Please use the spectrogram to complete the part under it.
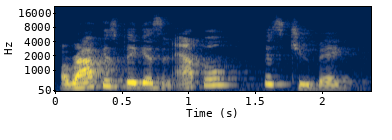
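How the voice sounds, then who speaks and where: Animated woman reading to children. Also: medium pitch, fairly quick, echoey room. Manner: animated, expressive storytelling to children. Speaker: school principal reading aloud. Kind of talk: children's read-aloud.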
